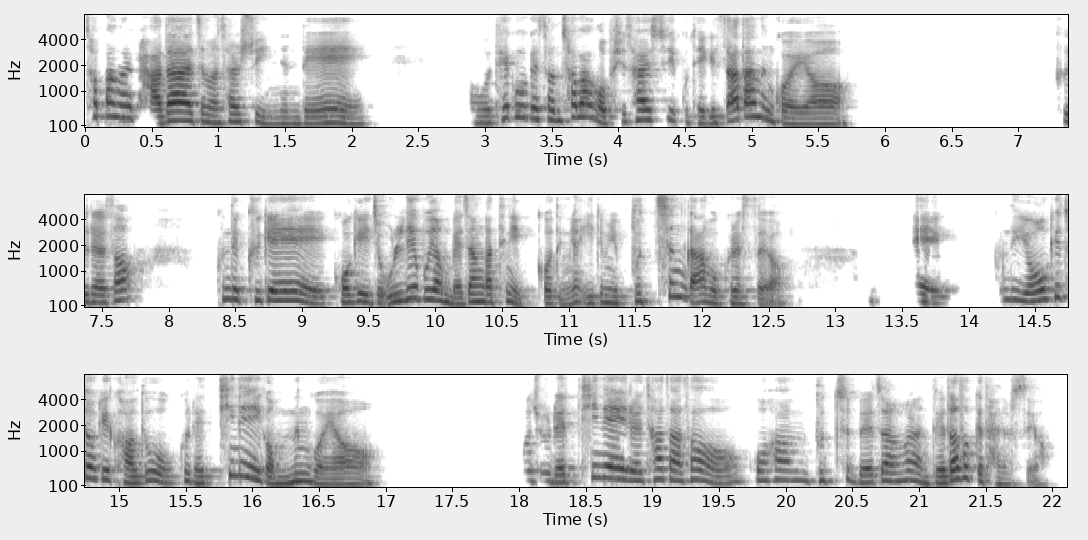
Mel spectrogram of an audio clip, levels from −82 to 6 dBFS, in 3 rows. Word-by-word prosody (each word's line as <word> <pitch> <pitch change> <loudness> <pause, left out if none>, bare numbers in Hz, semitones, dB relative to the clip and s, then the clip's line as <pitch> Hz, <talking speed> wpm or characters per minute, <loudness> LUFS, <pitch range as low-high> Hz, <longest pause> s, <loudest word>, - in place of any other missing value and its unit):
처방을 335 -2 +1
받아야지만 225 0 +6
살 200 +1 0
수 200 0 -7
있는데 160 0 -2 0.7
어 175 0 -5
태국에서는 285 - -1
처방 320 +6 +2
없이 170 +3 -1
살 255 +4 +4
수 255 0 -10
있고 225 -7 -9
되게 170 -1 -4
싸다는 275 - +3
거예요. 150 -2 -1 1.5
그래서 200 +5 0 0.6
근데 275 -1 -1
그게 240 -9 +2
거기 190 +4 +2
이제 185 -1 -2
올리브영 245 +4 +2
매장 195 +6 +2
같은 195 +1 0
게 - - 0
있거든요. 170 +2 -4
이름이 170 -1 -3
부츠인가 210 - 0
뭐 170 -3 -1
그랬어요. 165 0 -4 0.9
네. 170 -4 0 0.3
근데 265 -2 -6
여기저기 270 +5 +2
가도 180 -1 -1
그 225 - -5
레틴A가 225 - -1
없는 180 +7 +1
거예요. 145 +2 -3 1.1
그래 245 - -10
가지고 220 -2 -10
레틴A를 245 +7 +2
찾아서 235 -7 -1
어 245 - -3
한 240 -2 -5
부츠 230 +3 -7
매장을 215 +4 0
한 215 -6 -1
4-5 255 - +4
개 205 - -1
다녔어요. 145 -5 -10
205 Hz, 310 characters per minute, -23 LUFS, 170-255 Hz, 1.5 s, 받아야지만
